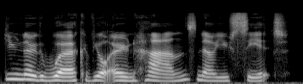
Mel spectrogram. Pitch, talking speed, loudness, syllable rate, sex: 185 Hz, 255 wpm, -17 LUFS, 4.5 syllables/s, female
